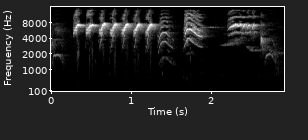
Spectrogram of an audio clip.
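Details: Songbird singing: a fast series of about eight sharp high chirps repeated evenly, then downward-sweeping whistled notes and a buzzy trill, loud and clear with no other sounds.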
